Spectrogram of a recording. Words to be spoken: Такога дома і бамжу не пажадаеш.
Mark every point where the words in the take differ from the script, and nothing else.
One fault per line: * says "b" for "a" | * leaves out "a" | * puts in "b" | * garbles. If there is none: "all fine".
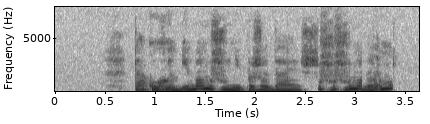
* leaves out "дома"
* garbles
